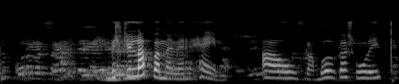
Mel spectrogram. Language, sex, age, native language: Icelandic, male, 9, Icelandic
